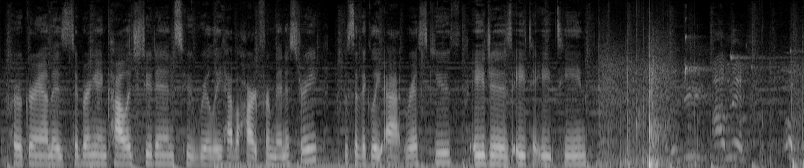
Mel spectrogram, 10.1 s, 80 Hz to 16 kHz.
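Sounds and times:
basketball bouncing on hardwood: 7.4s - 8.5s, 9.4s - 10.0s.

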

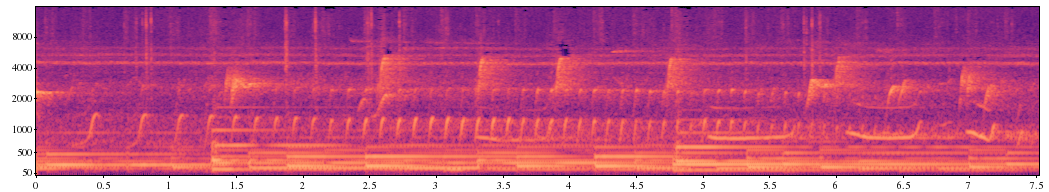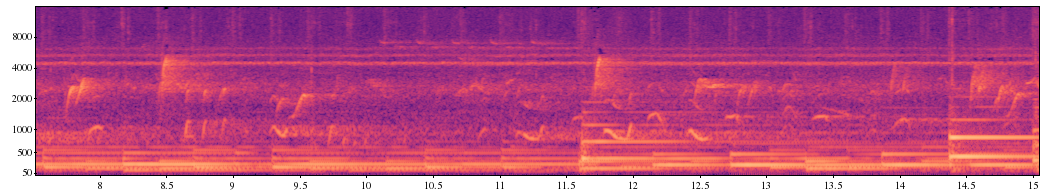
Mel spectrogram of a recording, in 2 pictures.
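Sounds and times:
birds chirping: 0.0s - 15.0s
slow soft piano music: 0.0s - 15.0s.

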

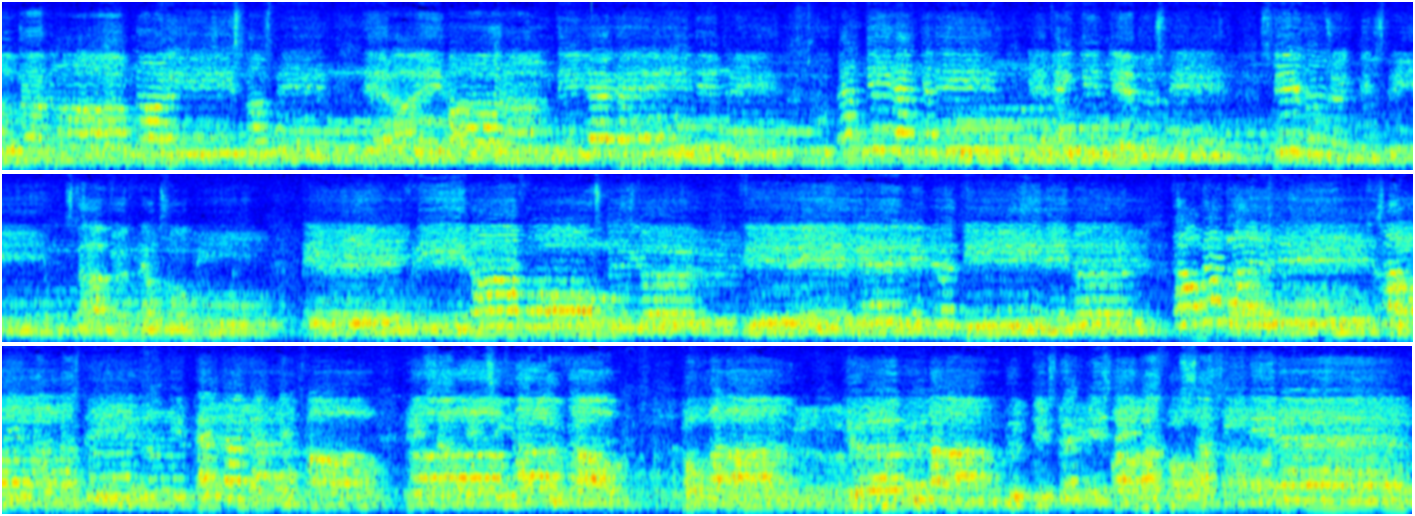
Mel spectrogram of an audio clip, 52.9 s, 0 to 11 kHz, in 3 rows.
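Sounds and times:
male choir singing a cappella: 0.0s - 52.9s.

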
